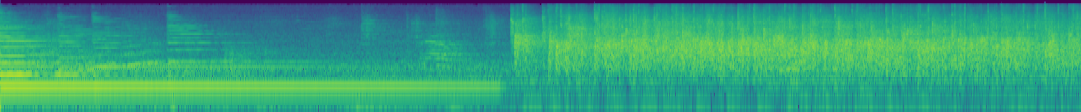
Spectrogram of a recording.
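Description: Final chord on an acoustic guitar ringing out and slowly fading, then just under four seconds in an audience breaks into steady applause that lasts to the end.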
